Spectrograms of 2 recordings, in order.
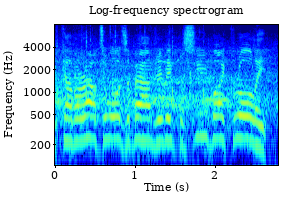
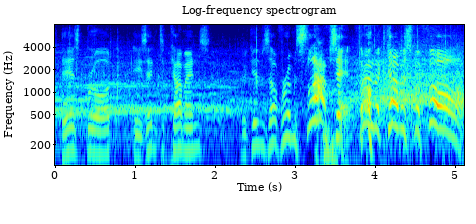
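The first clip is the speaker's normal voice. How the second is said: lively cricket play-by-play call; cricket commentator; 2 semitones higher, 6 dB louder than usual. Real, not acted. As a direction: call the chase ball by ball. Live play-by-play of final overs.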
